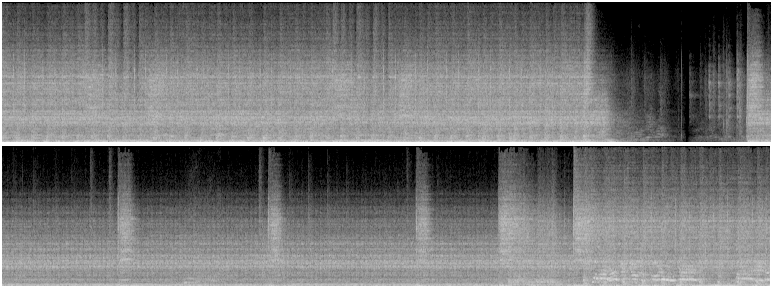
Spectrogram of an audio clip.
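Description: Hardcore punk band playing live at full volume, with drum kit, distorted guitars and bass. About twelve seconds in the song cuts off and there are a couple of seconds of near silence. Then comes a quieter stretch of steady amplifier hum and crowd noise between songs, and near the end shouted vocals come in as the next song starts.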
